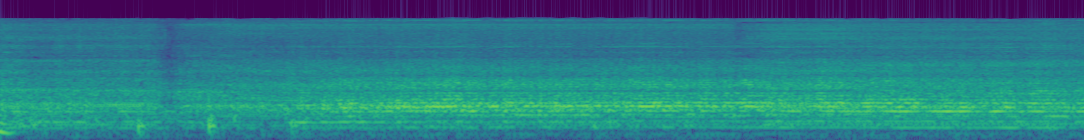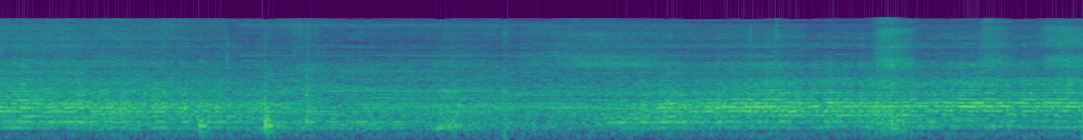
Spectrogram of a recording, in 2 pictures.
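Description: Small electric motor of an animated hanging ghost decoration whirring steadily as the figure rises and drops.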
